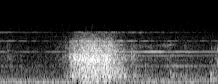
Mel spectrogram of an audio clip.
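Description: Electric doorbell ringing in a short burst of about half a second, beginning about two-thirds of a second in, with a faint bright ring lingering after it.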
